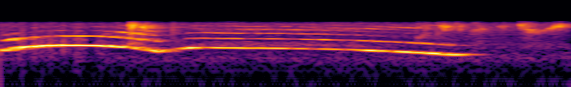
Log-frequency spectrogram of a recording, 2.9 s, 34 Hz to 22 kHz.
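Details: A 6-year-old male blue-headed pionus, doing tricks for almonds and irritated by a new tripod, gives one long, whine-like whistled call that rises briefly, then slides slowly downward for over two seconds, with a brief rustle.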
